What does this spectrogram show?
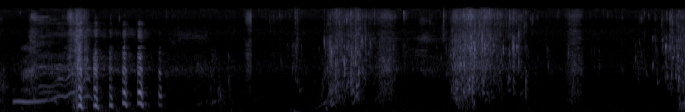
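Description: Lake water splashing as a person and a dog swim, in two short bursts a few seconds in. A voice is heard briefly at the start.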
